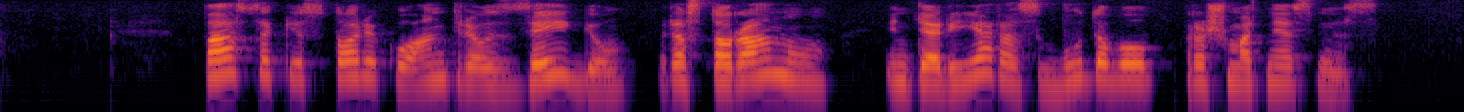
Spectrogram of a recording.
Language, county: Lithuanian, Marijampolė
